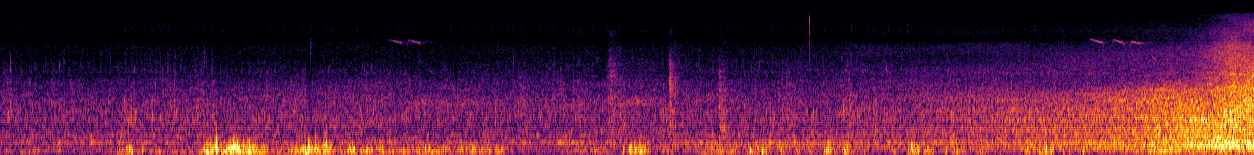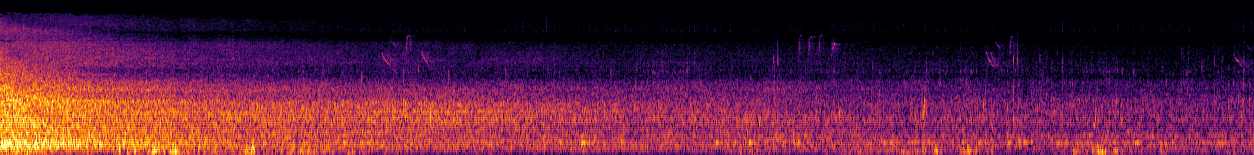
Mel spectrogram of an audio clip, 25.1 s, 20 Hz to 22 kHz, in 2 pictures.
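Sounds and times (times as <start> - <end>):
river water rushing: 0.0 - 25.0
wind on microphone: 1.1 - 16.9, 21.0 - 22.6, 23.2 - 23.9.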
